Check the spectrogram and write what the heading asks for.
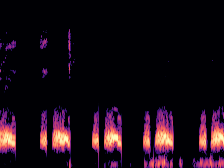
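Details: Spotted dove from Cà Mau, a "kèo thổ" bird facing a wild rival ("bổi") and fighting. Short mid-pitched coos repeat roughly once a second in paired bursts, with low thumps and rustling underneath.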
